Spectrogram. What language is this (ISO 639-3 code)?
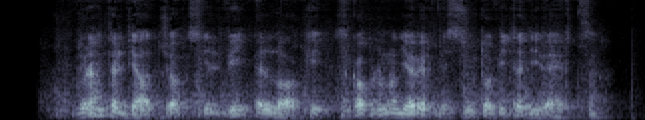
ita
